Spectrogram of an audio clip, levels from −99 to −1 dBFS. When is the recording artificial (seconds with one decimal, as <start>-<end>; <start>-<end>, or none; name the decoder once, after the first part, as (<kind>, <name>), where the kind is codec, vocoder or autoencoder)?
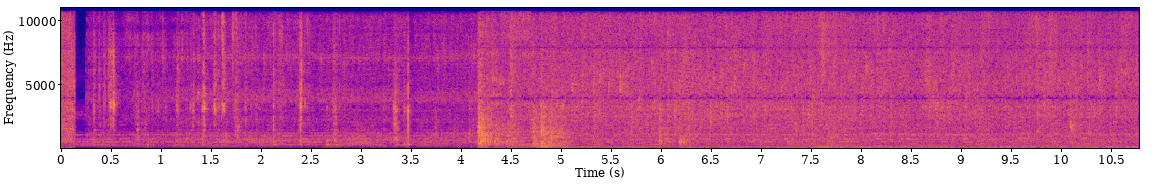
0.0-1.3 (vocoder, Vocos); 4.2-4.7; 6.9-7.9; 8.9-10.8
